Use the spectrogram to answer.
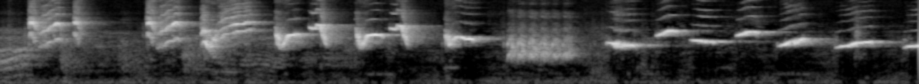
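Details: Energetic lesser green leafbird song in town: buzzy high bursts, a rasping note, then clear rising and falling whistles repeated at a quick, uneven pace over a soft low hum.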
